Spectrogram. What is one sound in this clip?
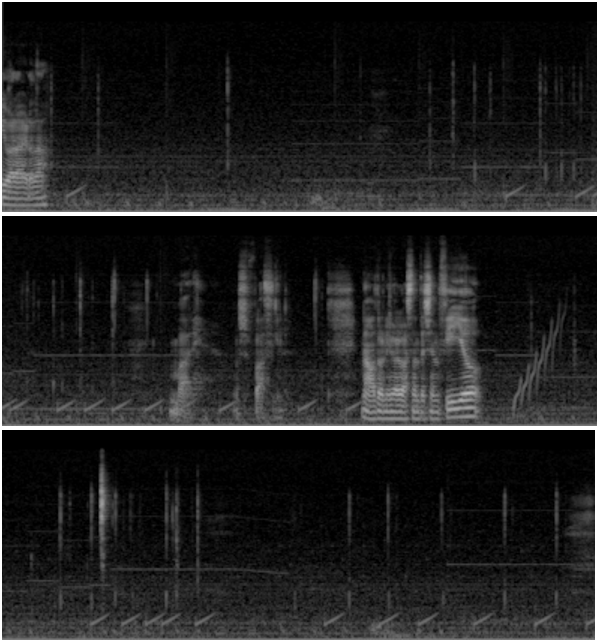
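Short soft rising blips repeat as a small creature swims in a video game.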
